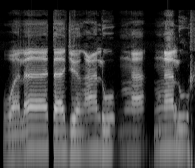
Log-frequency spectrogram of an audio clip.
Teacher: huruf ainnya ini kadang-kadang masuk ke tonggorokan atas. Jadi seperti wala tajalu nga ngalu, jangan ngalu tapi alu.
